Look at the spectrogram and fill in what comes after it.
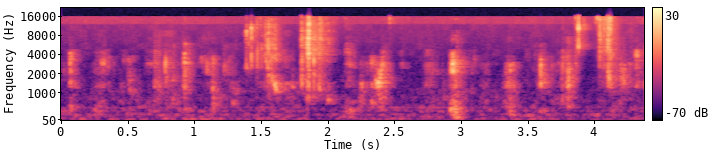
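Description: A person chewing a mouthful of Lazeez chicken-topped fries with sauce, close to the microphone: irregular wet mouth clicks and smacks.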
